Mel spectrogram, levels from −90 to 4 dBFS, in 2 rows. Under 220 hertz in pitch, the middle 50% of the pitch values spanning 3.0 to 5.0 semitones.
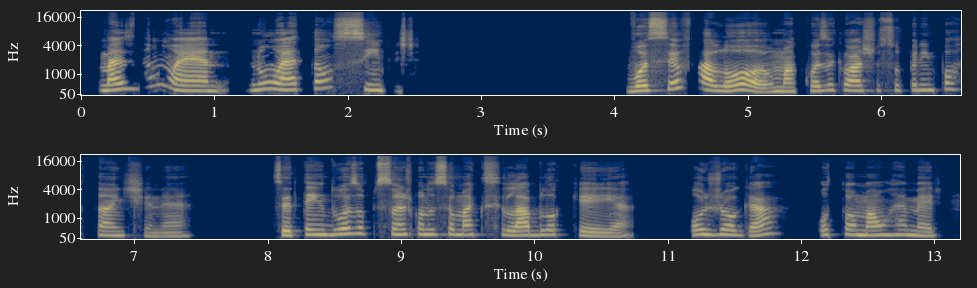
No: high, 230 Hz; average, 3.7 semitones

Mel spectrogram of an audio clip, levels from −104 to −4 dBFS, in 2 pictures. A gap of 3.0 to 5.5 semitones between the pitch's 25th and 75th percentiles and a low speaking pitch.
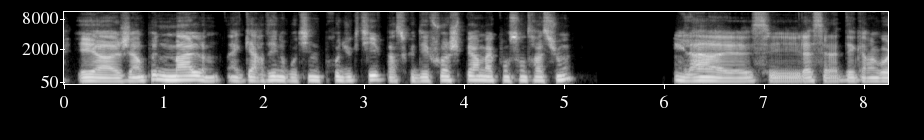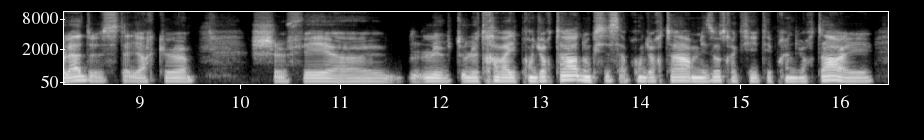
No: narrow, 2.6 semitones; low, 110 Hz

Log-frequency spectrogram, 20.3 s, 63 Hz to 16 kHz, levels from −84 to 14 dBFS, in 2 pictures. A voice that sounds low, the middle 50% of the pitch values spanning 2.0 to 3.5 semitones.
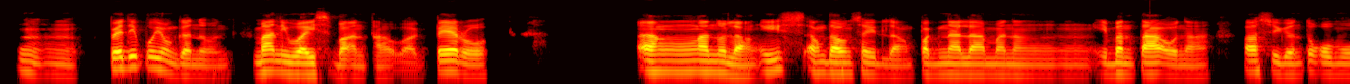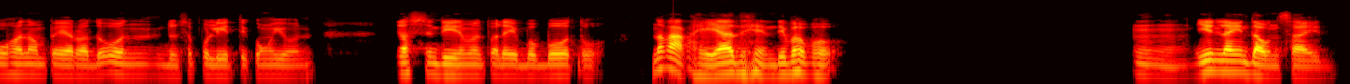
Yes: low, 120 Hz; average, 3.2 semitones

